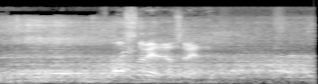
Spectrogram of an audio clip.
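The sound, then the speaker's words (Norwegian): Steady street traffic rumble from a recording of Brugata street played as a sound installation, with cars passing and engines humming, a dense urban wash of road noise, while people talk briefly over it. “Det er lyden av Brugata.”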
